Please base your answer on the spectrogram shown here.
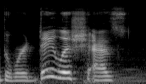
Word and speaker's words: Dalish: Flukas says that while the narrator is doing a good job, they keep pronouncing the word Dalish as Dalish.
